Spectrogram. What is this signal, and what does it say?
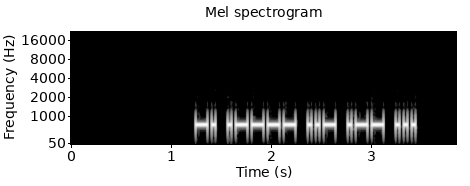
Morse code, heard as a keyed tone, about 29 wpm, 700 Hz. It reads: N1UWS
